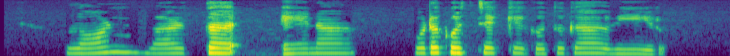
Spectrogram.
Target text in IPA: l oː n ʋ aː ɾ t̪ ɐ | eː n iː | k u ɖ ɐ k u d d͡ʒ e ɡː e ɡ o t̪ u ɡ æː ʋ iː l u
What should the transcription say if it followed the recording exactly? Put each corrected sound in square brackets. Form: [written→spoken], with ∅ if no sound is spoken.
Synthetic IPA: l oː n ʋ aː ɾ t̪ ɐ | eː n [iː→aː] | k u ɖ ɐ k u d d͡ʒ e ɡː e ɡ o t̪ u ɡ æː ʋ iː [l→ɾ] u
